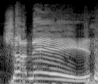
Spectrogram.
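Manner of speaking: high, loud yell of a nickname; mock shouted taunt. Pointing at a posh bloke in a dead-silent room, taunting yell. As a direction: yell it out high, imitating a heckler.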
